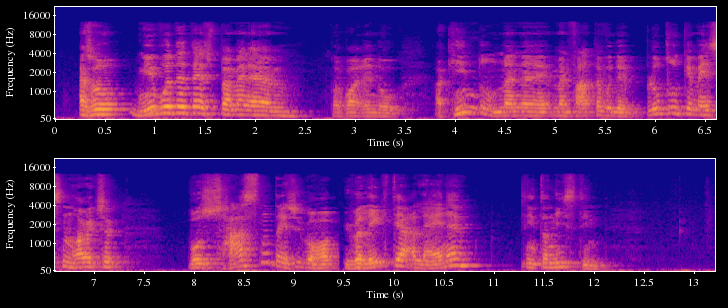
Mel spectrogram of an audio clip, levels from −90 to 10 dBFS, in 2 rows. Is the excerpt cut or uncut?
cut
